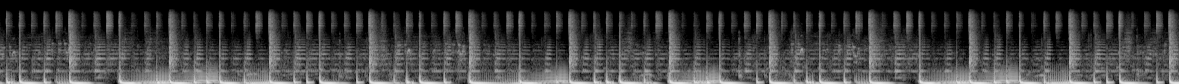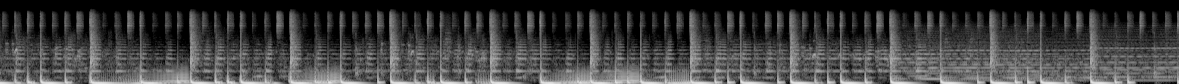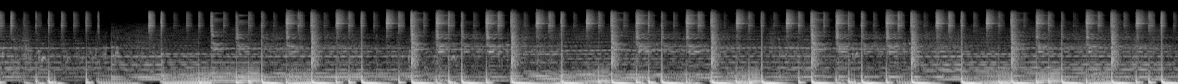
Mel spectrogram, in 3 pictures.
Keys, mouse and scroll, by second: 0.0 Right, 0.5 click, 1.2 b, 2.2 click, 3.1 ctrl+z, 3.4 click, 4.5 space, 4.7 click, 4.9 space, 5.1 z, 5.2 click, 5.8 ctrl+z, 6.1 click, 6.9-10.7 typing, 7.0 click, 8.8 click, 9.8 click, 10.5 click, 10.8 click, 13.0 click, 14.8 right click, 22.5 v, 22.9 click, 30.0 click, 30.8 right click, 31.6 click.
